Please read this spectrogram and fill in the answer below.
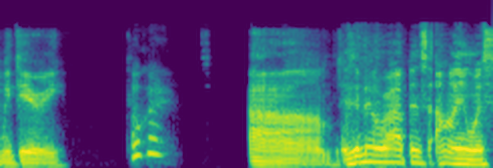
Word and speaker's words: Mel Robbins: Is it Mel Robbins?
